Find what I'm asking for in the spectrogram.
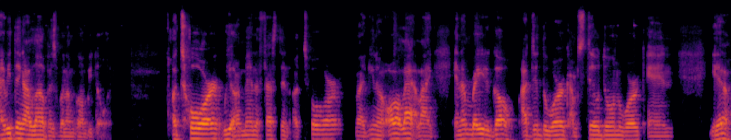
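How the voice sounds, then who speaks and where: A man with a New York accent and monotone, flat intonation against a quiet background. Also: medium pitch for a man, moderate pace. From New York City. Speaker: musician. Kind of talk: interview.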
